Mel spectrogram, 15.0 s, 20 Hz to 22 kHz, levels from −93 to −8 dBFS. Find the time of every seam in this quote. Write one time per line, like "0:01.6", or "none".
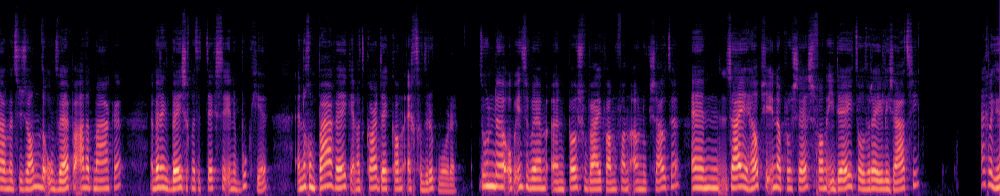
0:07.1
0:10.3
